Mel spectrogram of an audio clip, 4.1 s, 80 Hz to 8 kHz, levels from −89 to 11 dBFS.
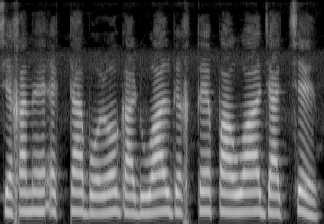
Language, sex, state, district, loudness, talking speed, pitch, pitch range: Bengali, female, Assam, Hailakandi, -15 LUFS, 105 wpm, 245 Hz, 230-250 Hz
